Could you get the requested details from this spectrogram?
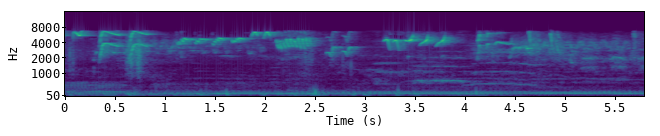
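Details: Orange-headed thrush song used as a master recording for training caged birds: fast varied whistled phrases, high sweeping notes and trills crowded together, over a steady low hum.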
